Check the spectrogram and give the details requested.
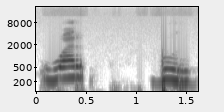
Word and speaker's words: Warburg: que se llama Abby War. Burg, se escribe war y después burg como hamburguesa. Así me lo aprendí yo porque siempre lo pronunciaba mal.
